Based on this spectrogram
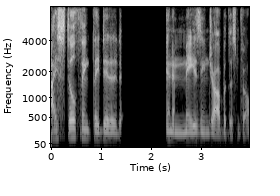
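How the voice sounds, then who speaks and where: The background is quiet and the pace is moderate. The sound is dry and close, with no echo. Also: man. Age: 20s. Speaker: podcast co-host, Godzilla expert. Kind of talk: casual chat. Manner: animated.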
